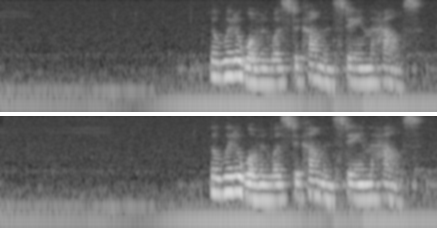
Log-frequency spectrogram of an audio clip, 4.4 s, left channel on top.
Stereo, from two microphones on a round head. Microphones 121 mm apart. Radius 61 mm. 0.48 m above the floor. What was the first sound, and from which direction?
A woman speaking, 15° right (ahead or behind).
